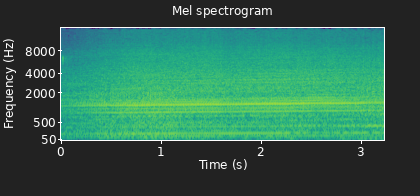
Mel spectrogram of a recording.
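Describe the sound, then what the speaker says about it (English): A McLaren race car engine runs at high, steady revs with its fuel mixture turned up, a loud, sustained drone that swells in over the first half second and then holds. "Trying to get every little bit of power he can out of the McLaren."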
